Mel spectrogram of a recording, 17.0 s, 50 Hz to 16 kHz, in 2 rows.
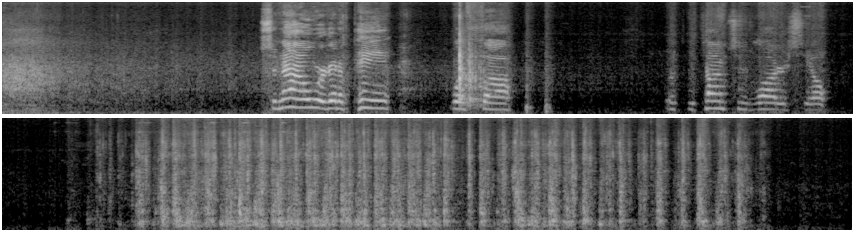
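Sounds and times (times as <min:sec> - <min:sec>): can being shaken: 0:09.4 - 0:16.2.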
